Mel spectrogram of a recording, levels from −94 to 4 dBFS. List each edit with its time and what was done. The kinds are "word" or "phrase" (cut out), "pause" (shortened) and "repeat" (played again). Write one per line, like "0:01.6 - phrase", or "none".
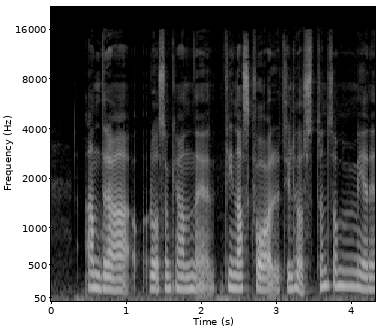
0:01.3 - word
